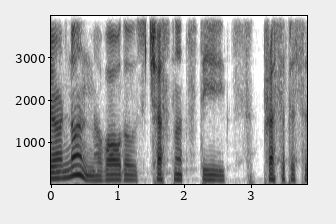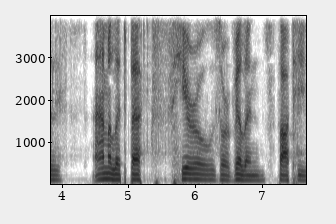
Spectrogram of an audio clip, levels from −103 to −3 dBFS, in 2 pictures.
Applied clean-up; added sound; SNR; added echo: neural mask model DeepFilterNet 3.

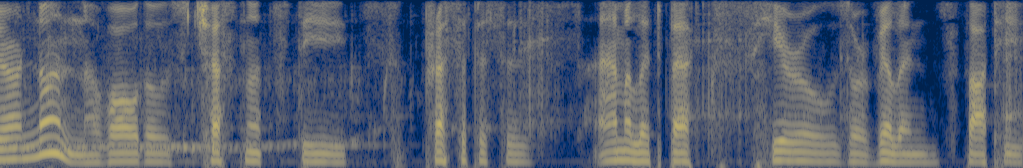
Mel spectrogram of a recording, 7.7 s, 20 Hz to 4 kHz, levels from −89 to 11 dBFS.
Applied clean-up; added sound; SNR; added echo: none; Liquid; 18 dB; none.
